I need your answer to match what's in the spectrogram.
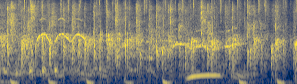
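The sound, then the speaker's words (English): A studio crowd cheers and applauds loudly and steadily for a guest on the phone, with rising and falling whoops and shouts over dense clapping and a regular low thumping underneath. “Make some noise.”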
